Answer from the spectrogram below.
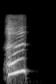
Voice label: Vox Casting, jp; Lewsia; Kingsraid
